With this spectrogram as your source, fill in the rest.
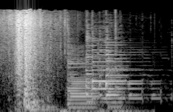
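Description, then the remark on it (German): A garbage bag is dropped into a bin with its lid opened, landing with a loud, muffled thump and crinkle, followed by a second of rattling, ringing clinks as the contents settle, with no voices. “Müllsack rein.”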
